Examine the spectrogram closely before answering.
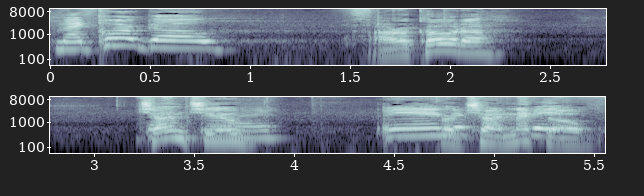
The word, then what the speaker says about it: Chimecho: win this battle my cargo arakota and for chimecho right i always i saw okay so i've always called it chimechu my whole life and then like just recently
